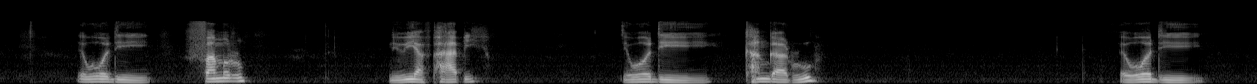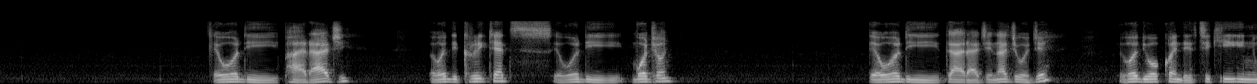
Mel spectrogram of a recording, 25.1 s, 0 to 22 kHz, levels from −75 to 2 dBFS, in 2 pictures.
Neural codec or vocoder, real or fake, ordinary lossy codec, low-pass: codec, 16 kHz, 0.8 kbps, ZipCodec; fake; none; none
